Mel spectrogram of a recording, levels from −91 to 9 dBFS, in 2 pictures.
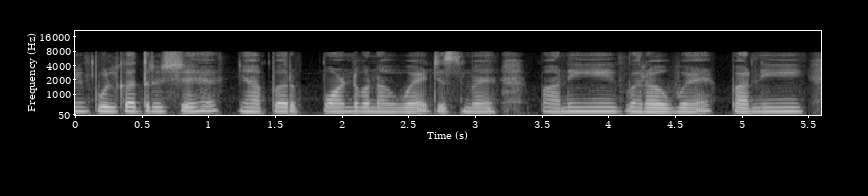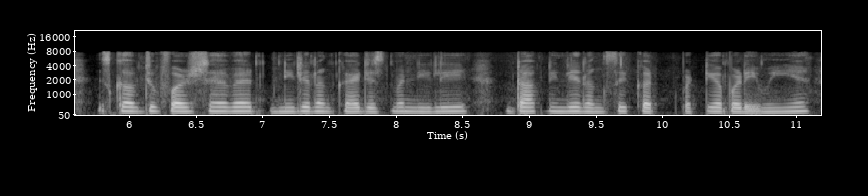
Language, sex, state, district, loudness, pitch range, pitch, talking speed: Hindi, female, Chhattisgarh, Raigarh, -22 LUFS, 185-195 Hz, 190 Hz, 200 wpm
